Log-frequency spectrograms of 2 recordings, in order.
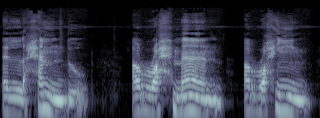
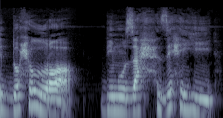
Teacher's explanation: میشه پس مثل کسی که میخواد تو زمستون دستشو گرم بکنه این حرف یه حرف حلقی محسوب میشه در وسط حلق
